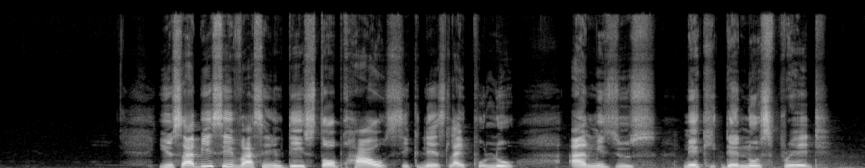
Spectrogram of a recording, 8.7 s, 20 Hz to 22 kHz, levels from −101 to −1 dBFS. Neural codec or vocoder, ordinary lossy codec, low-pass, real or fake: none; none; none; real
